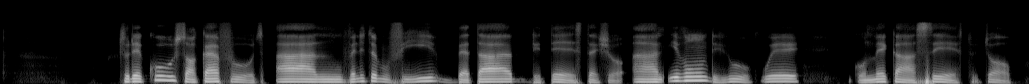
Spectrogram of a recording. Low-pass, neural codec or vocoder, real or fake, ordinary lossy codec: 7.2 kHz; codec, 24 kHz, 0.9 kbps, WavTokenizer, large speech release; fake; none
